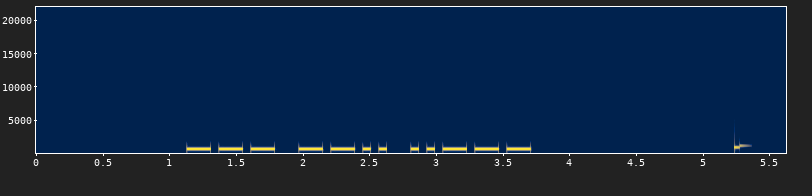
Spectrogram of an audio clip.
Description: Morse code, heard as a keyed tone, about 20 wpm, 700 Hz. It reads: OZ2
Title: Callsign Prefixes for Top 50 DXCC - 20wpm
